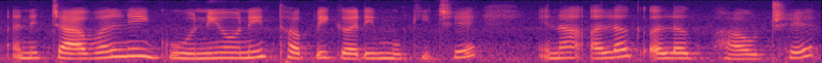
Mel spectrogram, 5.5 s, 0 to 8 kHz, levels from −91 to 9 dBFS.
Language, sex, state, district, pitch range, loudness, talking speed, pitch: Gujarati, female, Gujarat, Valsad, 235-285 Hz, -16 LUFS, 130 wpm, 250 Hz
